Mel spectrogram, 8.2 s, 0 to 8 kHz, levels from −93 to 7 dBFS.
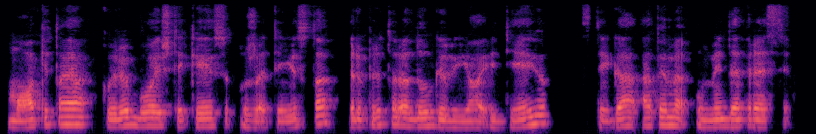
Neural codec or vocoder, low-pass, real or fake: codec, 16 kHz, 8 kbps, FreqCodec, smaller model; 7.2 kHz; fake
